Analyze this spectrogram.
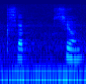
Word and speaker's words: excepción: How do you say exception? Excepción. Excepción. And on ION words, is there always an accent? Yeah. Yes. And where's the accent? At the end.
